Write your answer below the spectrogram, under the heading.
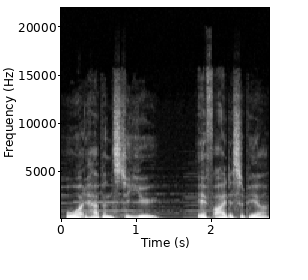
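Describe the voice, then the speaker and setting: A man playing an uncertain, trusting young hero in an animated game fandub. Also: on the low side, normal speed, soft background music, close to an everyday voice. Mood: uneasy, sincere.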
